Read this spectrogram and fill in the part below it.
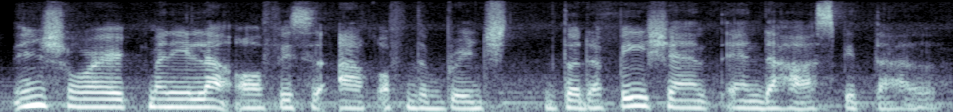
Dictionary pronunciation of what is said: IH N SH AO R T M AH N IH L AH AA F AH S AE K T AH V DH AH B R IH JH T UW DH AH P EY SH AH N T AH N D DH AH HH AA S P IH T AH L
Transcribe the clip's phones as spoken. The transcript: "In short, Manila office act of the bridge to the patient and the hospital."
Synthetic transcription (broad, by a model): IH N SH AO R T M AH N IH L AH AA F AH S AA K AH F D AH B R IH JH T UW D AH P EY SH AH N T AH N D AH HH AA S P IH T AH L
